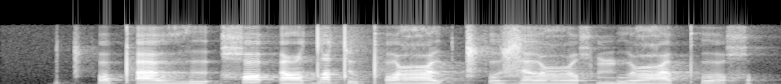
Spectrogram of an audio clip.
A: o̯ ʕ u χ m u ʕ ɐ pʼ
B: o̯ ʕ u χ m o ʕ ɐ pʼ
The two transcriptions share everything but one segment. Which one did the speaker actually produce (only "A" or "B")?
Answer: A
